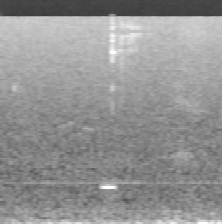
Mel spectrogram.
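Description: A short electronic beep sounds as a menu purchase is confirmed.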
